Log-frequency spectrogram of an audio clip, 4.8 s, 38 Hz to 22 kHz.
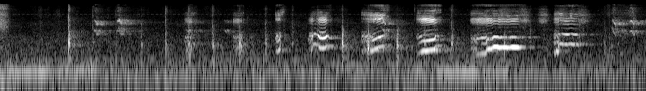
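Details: Male English Bulldog puppy named Romeo, 38 days old, whines in short rising and falling squeals that end in one sustained, clearer whine, with a faint low hum underneath.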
